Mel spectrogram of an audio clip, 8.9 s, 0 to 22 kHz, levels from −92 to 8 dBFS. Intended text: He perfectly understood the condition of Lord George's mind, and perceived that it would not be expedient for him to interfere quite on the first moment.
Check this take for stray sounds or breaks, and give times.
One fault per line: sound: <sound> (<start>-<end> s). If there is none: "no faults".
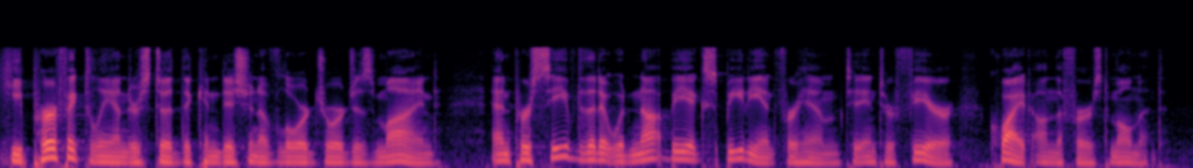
no faults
